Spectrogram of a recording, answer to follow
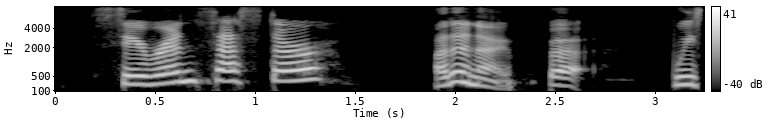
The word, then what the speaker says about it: Cirencester: Next, we have probably the hardest one to pronounce in the whole lesson because it sounds very different to how we'd expect. And also, even if you know how to read IPA, it comes out as quite a long word. So let's try together. We say Cirencester. Cirencester.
